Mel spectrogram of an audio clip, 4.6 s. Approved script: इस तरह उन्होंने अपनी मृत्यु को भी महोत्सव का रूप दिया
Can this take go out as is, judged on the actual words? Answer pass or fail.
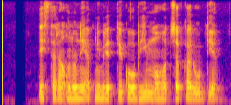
pass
